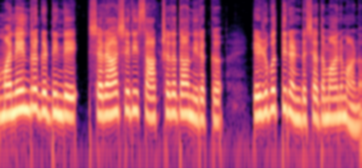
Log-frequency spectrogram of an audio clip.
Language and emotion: Malayalam, neutral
